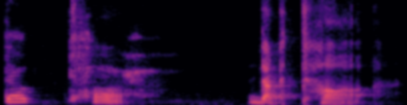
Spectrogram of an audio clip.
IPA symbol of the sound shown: ə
